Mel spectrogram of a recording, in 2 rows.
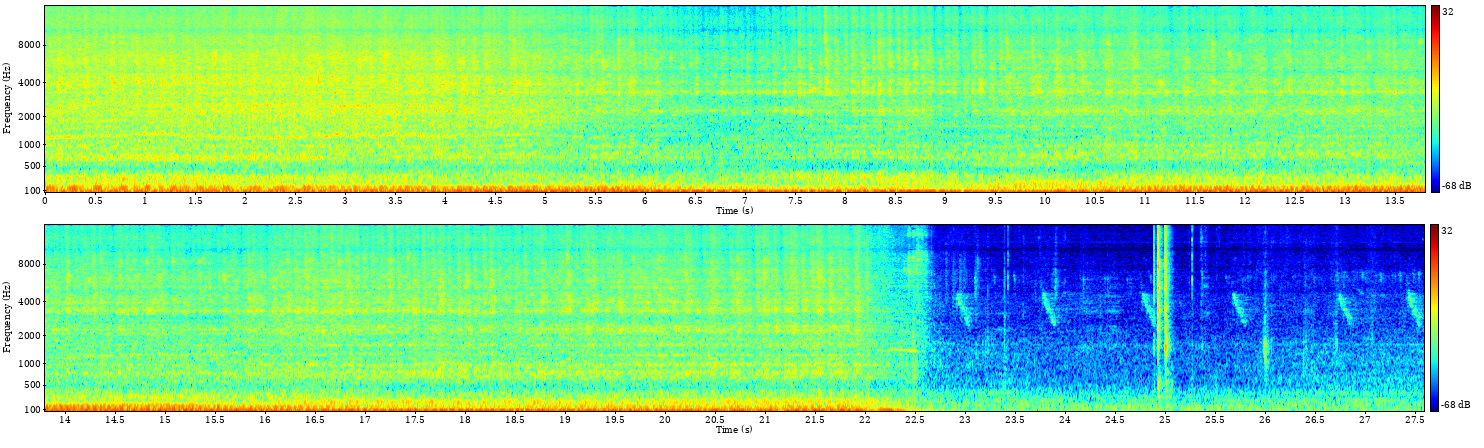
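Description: Ford 5.0-litre (302) small-block V8 of a Fox-body Mustang idling steadily, then shut off about 22 seconds in. After that, a single sharp click near the end.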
